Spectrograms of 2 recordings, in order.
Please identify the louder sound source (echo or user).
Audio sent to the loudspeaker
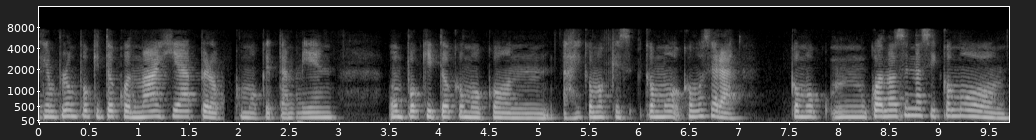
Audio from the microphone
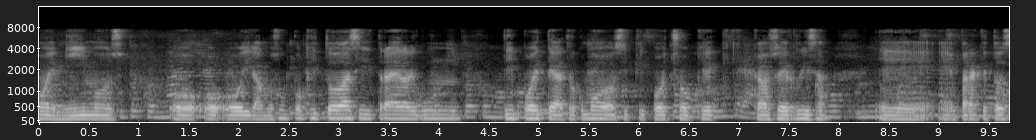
user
